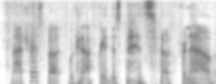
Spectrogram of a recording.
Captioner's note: laughing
